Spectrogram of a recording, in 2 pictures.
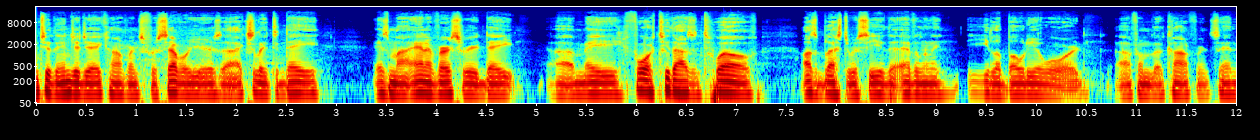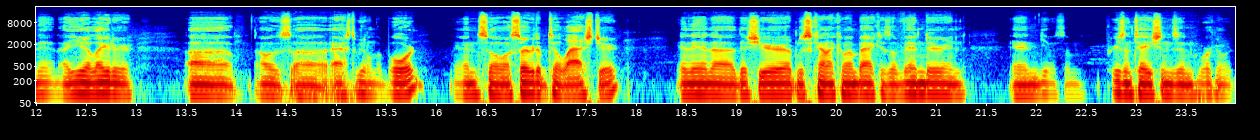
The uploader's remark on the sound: Live from the 2023 NJJA Conference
